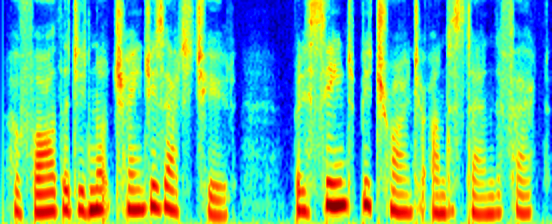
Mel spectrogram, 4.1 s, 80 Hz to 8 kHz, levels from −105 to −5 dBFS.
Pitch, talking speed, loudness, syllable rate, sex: 205 Hz, 245 wpm, -18 LUFS, 7.1 syllables/s, female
